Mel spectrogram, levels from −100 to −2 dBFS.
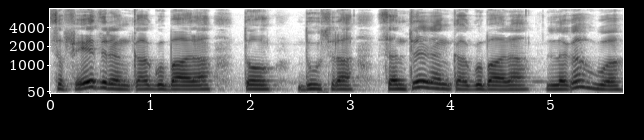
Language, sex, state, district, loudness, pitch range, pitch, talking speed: Hindi, male, Chandigarh, Chandigarh, -16 LUFS, 145-155 Hz, 150 Hz, 125 wpm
